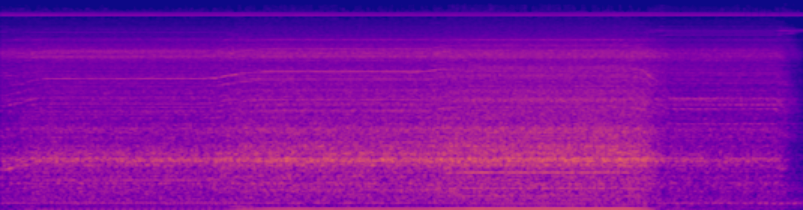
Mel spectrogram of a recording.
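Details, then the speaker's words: Original Tormach RapidTurn spindle on high speed range, stepped up: smooth airy whoosh holds steady then winds down, no ticking or tinkling; normal spindle running. "so it's just a whoosh sound it's no other sound again a lovely smooth sound no beer in tinkle"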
